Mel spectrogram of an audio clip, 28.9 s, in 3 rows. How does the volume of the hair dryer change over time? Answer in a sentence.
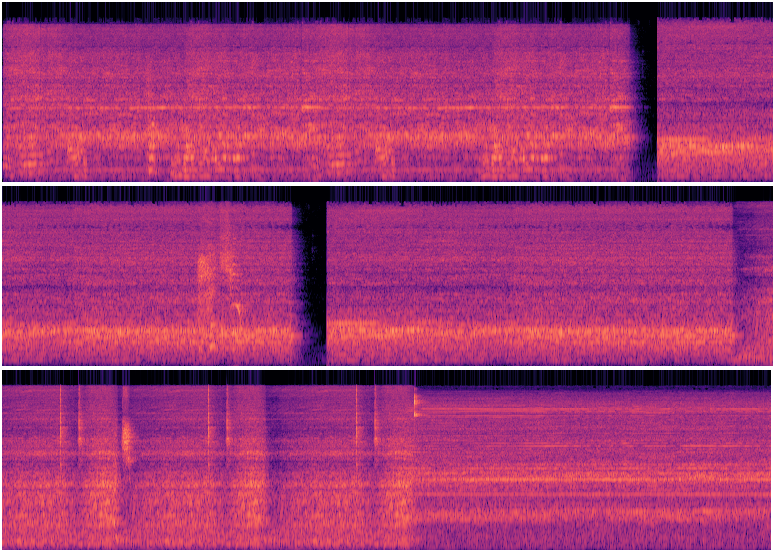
The volume of the hair dryer stays about the same.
